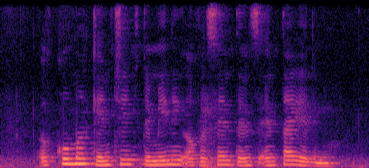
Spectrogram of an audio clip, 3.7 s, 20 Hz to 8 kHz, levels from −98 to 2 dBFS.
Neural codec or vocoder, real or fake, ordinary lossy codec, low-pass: none; real; none; none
